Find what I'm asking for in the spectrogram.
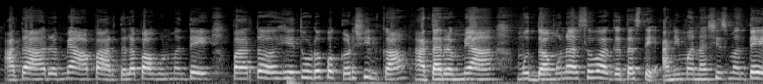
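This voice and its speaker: Woman with a Marathi accent, high voice, casual serial recap that reads all the dialogue herself. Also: fairly even intonation, moderate pace, few pauses. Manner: reads every character's lines in her own voice; small hesitations and restarts. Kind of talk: retelling a TV serial episode.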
